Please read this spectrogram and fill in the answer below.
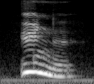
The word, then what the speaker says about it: une: E esse E no final, que não vai ter som, né? Não vai ser pronunciado, ele vai ter som de E, né? Ele vai ser mudo. Então, une, tá?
